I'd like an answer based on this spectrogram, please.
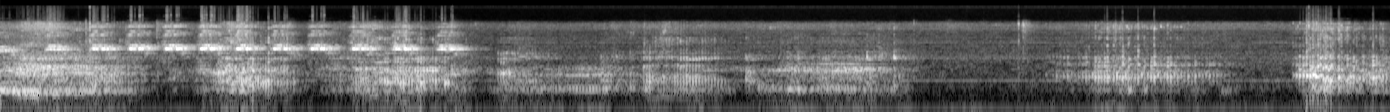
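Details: Lion roaring: a run of loud, harsh, harmonic pulses in the first five seconds, then quieter rumbling growls, with a final loud burst at the end.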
